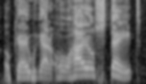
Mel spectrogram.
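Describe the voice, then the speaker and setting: Higher-voiced American man on casual radio. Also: slow, fairly bright tone, no echo. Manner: repeats phrases, informal slang. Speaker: radio talk show co-host. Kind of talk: casual live radio talk.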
